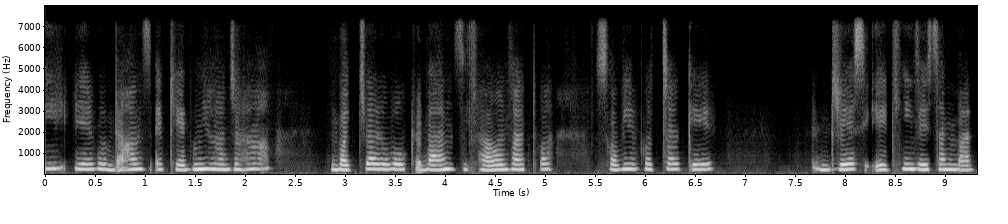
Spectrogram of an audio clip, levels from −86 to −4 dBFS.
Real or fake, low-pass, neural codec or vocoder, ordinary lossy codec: fake; 7.2 kHz; codec, 16 kHz, 1 kbps, FreqCodec, smaller model; none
